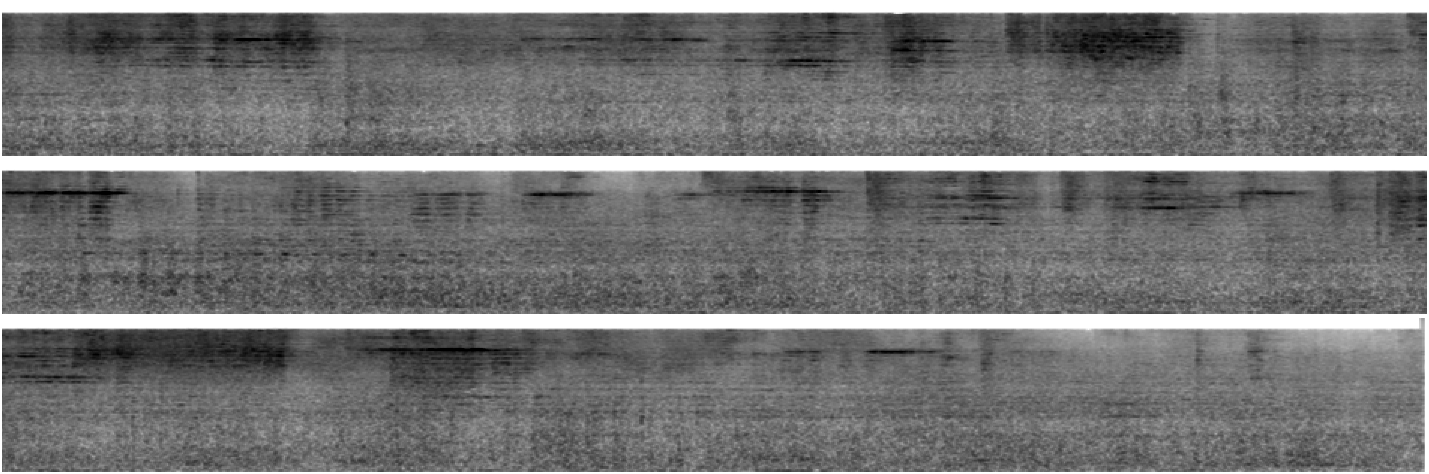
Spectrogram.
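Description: Freight train cars rolling steadily past at close range: wheels rumbling and clattering on the rails, with brief high-pitched wheel squeals now and then.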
